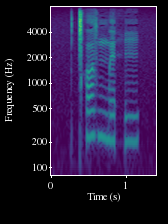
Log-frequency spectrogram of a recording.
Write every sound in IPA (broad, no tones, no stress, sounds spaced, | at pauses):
ǀʰ ʌ z ŋ͡m e h i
